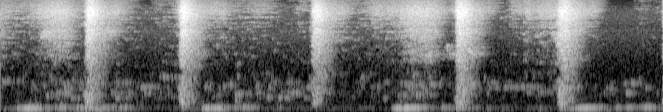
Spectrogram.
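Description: A blade chops into plant stalks with sharp, regular strikes.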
